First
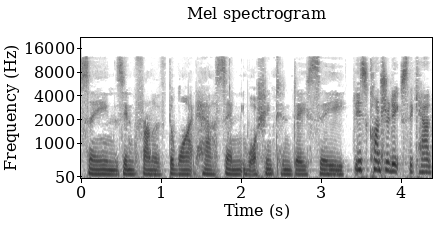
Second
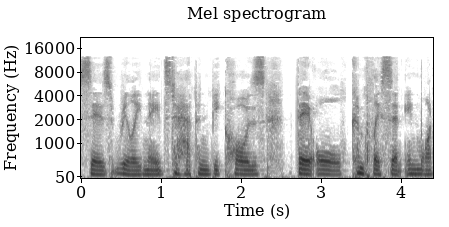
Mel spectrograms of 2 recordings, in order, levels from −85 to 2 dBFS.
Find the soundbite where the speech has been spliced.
first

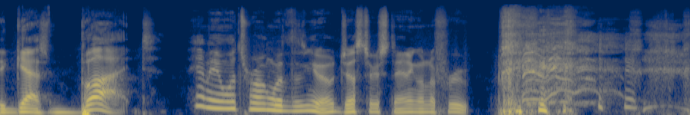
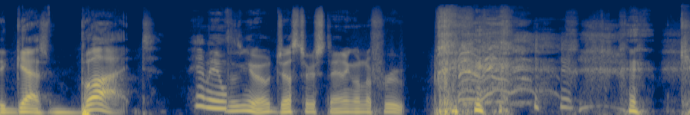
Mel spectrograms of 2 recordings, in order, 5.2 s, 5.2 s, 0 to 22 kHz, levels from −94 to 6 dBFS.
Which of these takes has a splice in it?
second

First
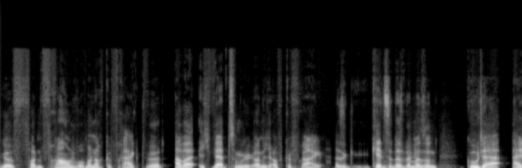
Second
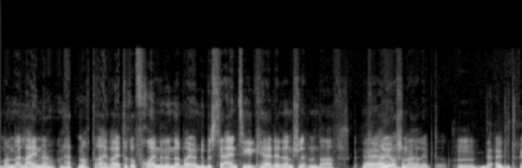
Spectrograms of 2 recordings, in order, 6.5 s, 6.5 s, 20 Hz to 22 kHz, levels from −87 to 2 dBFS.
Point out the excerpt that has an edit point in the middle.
first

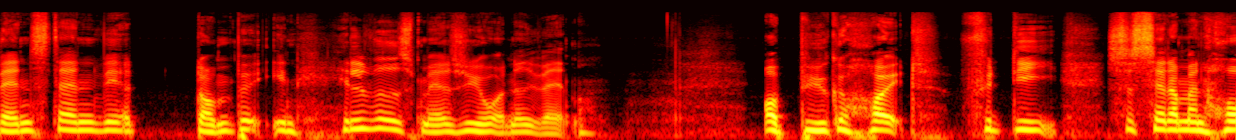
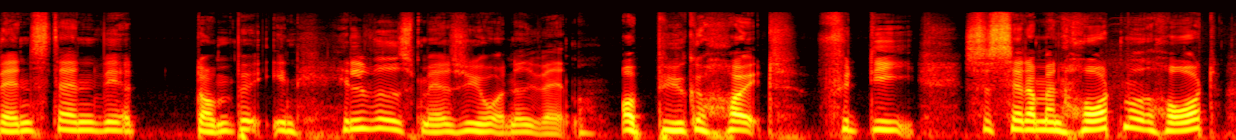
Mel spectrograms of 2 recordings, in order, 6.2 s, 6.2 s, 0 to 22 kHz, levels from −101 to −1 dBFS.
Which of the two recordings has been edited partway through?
second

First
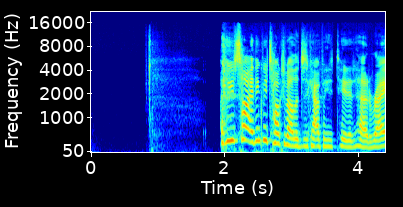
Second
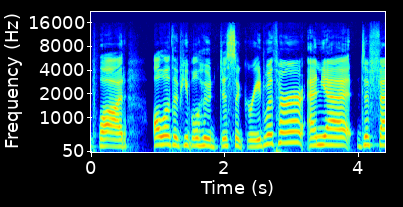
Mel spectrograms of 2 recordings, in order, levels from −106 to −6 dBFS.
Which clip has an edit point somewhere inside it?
first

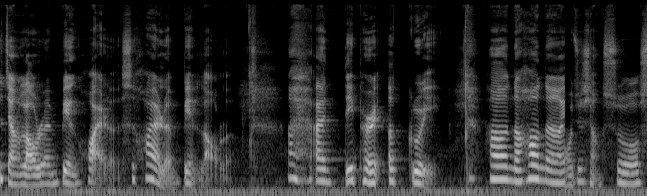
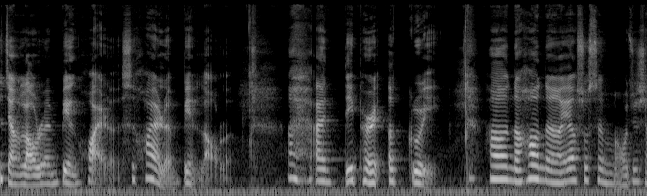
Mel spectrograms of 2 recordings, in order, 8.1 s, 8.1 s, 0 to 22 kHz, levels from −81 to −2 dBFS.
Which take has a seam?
first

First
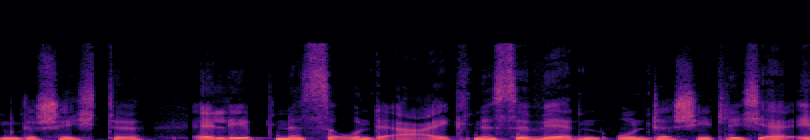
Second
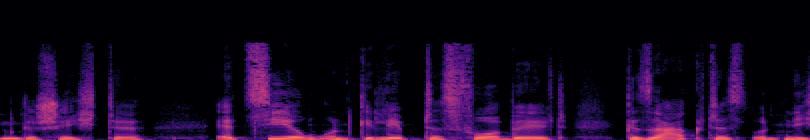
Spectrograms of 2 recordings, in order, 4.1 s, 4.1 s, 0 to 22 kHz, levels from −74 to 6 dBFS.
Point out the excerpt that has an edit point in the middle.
first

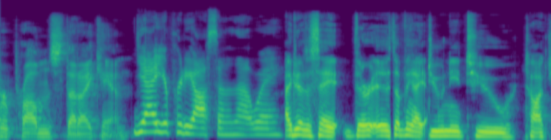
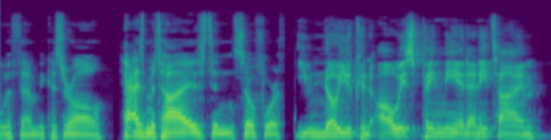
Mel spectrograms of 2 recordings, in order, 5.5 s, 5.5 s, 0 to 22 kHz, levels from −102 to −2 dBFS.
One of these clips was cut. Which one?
second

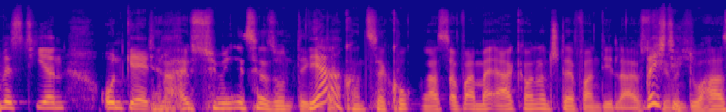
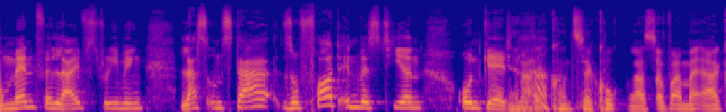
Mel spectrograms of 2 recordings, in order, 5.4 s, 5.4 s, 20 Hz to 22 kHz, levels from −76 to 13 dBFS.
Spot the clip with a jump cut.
second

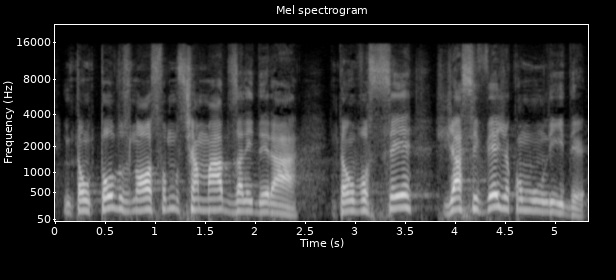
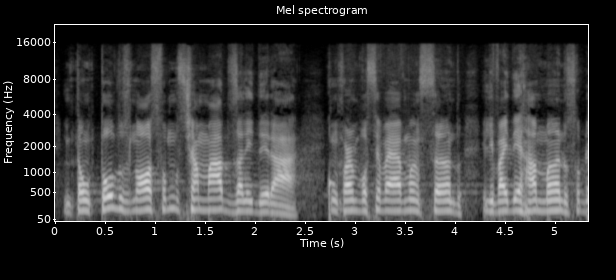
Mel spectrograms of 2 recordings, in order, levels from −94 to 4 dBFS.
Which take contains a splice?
second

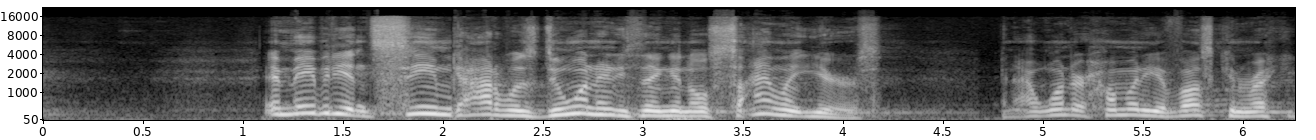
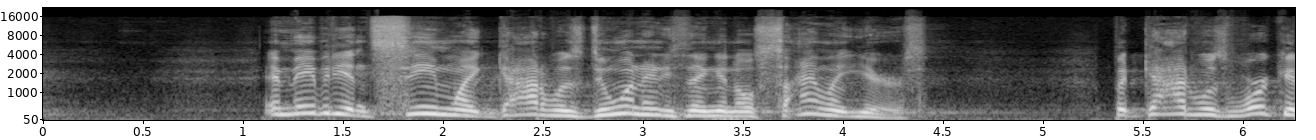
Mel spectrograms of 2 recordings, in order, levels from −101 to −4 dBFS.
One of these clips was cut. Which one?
first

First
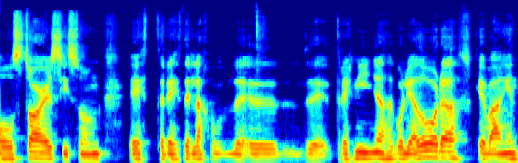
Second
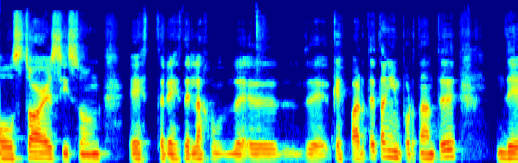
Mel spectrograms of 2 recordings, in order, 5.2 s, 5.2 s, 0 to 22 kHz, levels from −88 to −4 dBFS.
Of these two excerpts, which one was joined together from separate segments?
second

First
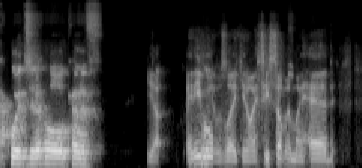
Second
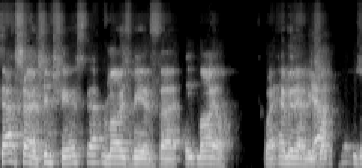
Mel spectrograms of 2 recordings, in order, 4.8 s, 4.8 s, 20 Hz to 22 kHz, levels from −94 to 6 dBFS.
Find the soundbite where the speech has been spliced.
first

